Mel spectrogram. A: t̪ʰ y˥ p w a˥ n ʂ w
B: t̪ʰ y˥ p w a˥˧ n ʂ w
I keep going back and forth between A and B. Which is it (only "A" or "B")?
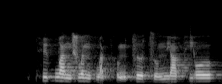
B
